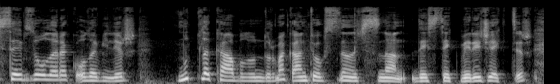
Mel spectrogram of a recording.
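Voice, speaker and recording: Speaking with lively intonation at a moderate pace, a woman has a plain, everyday voice. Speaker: dietitian. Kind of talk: call-in health advice. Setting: radio studio.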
